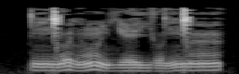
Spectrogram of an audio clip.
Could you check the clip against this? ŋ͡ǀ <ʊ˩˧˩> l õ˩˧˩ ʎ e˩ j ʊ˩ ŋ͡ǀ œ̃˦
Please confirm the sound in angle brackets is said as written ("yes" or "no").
yes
